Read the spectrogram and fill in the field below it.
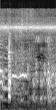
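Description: Chickens clucking in short bursts close by, with a steady high hiss in the background and no talking.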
